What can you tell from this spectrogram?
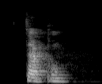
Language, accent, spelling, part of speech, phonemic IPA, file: French, Canada, tapon, noun, /ta.pɔ̃/, LL-Q150 (fra)-tapon.wav
- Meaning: 1. bung; stopper 2. load; shedload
